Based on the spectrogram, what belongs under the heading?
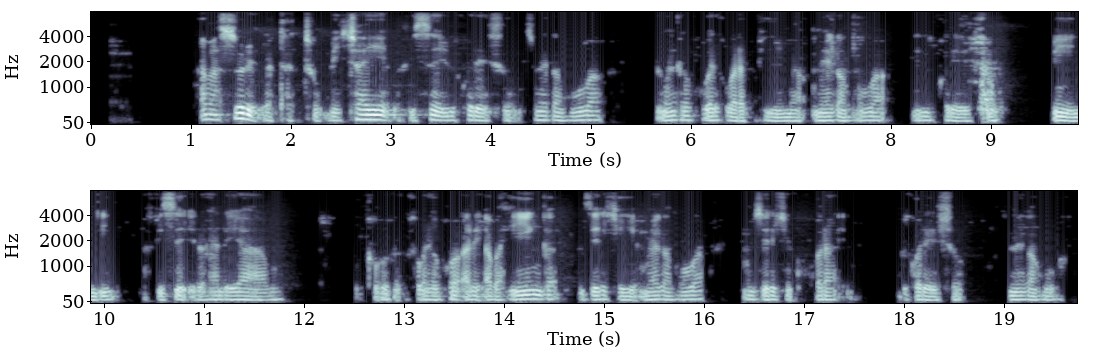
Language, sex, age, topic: Rundi, male, 25-35, education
